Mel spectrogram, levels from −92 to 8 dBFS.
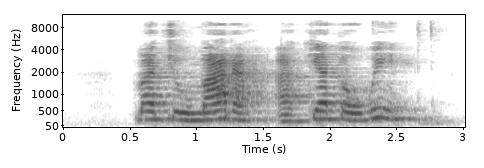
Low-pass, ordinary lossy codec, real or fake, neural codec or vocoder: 9.9 kHz; AAC, 32 kbps; fake; vocoder, 22.05 kHz, 80 mel bands, Vocos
